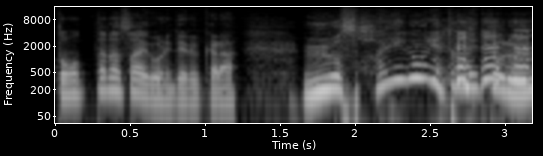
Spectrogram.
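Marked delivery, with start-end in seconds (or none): 1.6-3.1 a raised, drawn-out "wow, the title at the end?"; mock surprise. Friend recalling the movie's ending title, mock surprised. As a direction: replay your stunned reaction, slower and higher. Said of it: "みたいな".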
